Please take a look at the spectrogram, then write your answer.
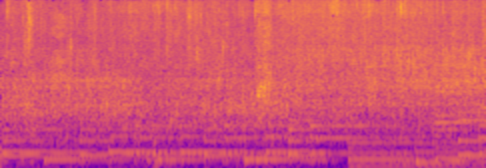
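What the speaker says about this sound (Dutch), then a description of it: "Hij is lekker aan het bakken." Kwie kwie fish curry with masala sizzling and frying steadily in a pan, a continuous close crackle with faint stirring and no talk.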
